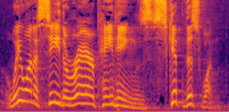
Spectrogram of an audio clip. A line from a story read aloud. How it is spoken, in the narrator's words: a voice in the back of the room called out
